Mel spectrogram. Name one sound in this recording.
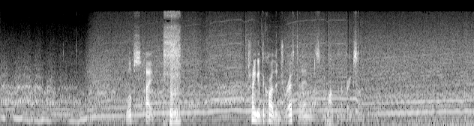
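A racing car engine revs hard and climbs through the gears.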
